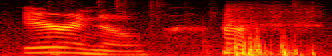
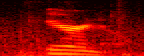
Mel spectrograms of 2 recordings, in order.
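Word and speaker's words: Iarno: Irino. I-A-R-N-O. Irino. I know, I'm still learning the pronunciation right. Mm-hmm. So he'll say he's looking for Irino.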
